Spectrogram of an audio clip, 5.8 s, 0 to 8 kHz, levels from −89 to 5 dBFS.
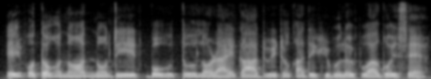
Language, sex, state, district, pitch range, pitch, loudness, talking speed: Assamese, female, Assam, Kamrup Metropolitan, 240-255 Hz, 250 Hz, -14 LUFS, 115 wpm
